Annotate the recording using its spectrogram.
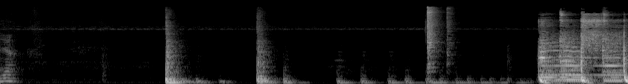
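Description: Music from a small portable Bluetooth karaoke speaker: a few separate sharp bass hits and a click, then about five seconds in a loud electronic track with a drum-machine beat and steady synth tones starts up.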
